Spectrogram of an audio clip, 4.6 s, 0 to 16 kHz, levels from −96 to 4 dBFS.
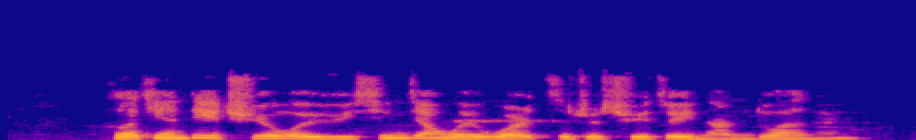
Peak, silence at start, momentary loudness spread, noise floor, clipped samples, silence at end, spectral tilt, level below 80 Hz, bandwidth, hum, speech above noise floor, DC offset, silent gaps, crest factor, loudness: -2 dBFS; 0.55 s; 8 LU; -73 dBFS; under 0.1%; 0.3 s; -6 dB/octave; -60 dBFS; 7.6 kHz; none; 57 dB; under 0.1%; none; 14 dB; -17 LUFS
